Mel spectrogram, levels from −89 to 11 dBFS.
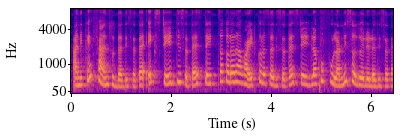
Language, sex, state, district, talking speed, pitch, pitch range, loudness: Marathi, female, Maharashtra, Washim, 240 wpm, 255 Hz, 205-305 Hz, -16 LUFS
